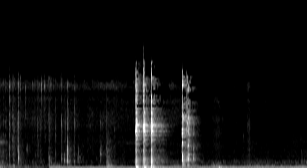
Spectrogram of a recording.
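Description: Metal spoon clicking against a stainless steel stockpot: a quick cluster of sharp taps a bit under three seconds in and a few more about a second later, over a steady low hum.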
